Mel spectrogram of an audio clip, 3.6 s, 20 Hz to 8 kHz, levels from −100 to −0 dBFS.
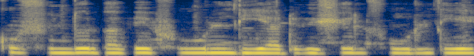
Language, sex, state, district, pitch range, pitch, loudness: Bengali, female, West Bengal, North 24 Parganas, 205-215 Hz, 210 Hz, -17 LUFS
